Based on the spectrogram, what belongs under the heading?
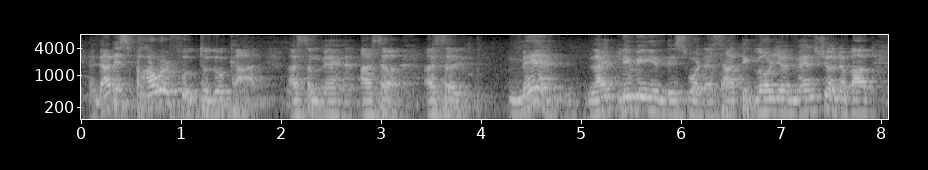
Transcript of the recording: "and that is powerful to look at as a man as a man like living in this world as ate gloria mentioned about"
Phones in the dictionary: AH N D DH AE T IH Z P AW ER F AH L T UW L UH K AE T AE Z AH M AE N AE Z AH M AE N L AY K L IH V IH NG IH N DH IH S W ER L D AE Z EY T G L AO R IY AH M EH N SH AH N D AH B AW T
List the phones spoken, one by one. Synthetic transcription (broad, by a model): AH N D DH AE T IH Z P AW ER F AH L T UW L UH K AE T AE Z AH M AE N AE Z AH M AE N L AY K L IH V IH NG IH N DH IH S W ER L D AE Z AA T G L AO R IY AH M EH N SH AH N AH B AW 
